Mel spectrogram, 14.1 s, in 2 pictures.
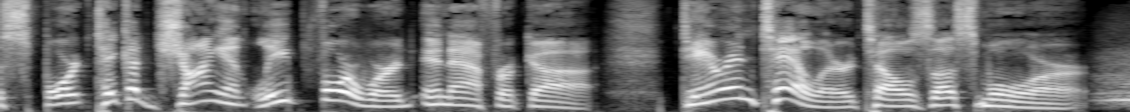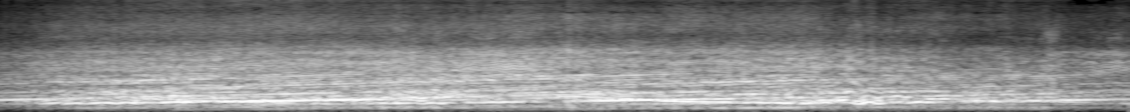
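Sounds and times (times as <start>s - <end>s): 
speech: 0.0s - 7.6s
electric-powered Formula E racing cars passing: 6.8s - 14.1s.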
